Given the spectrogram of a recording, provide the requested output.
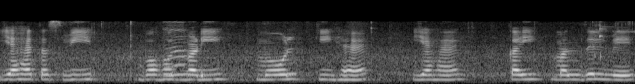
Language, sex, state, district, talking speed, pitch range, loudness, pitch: Hindi, female, Haryana, Rohtak, 105 wpm, 220-235 Hz, -19 LUFS, 225 Hz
